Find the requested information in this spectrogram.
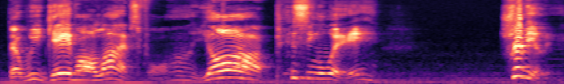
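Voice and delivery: put-on loud, indignant old English colonel; old English accent. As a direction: rail in old English, high and forceful. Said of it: "in his old English accent".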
